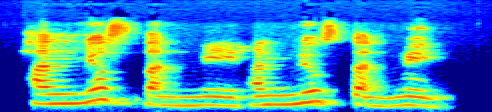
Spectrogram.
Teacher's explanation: Before visarga, you have vowel. So the visarga sound will be converted into sa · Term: visarga sandhi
